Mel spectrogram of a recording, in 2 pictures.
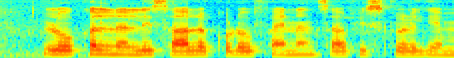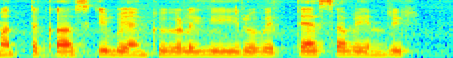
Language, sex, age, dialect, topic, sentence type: Kannada, female, 18-24, Central, banking, question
